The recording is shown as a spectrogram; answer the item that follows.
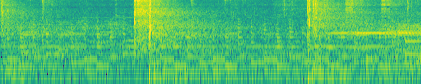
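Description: Background music with a steady melody. Over it come two sharp thuds about a second and a half apart, each with a short echo: a basketball bouncing on a sports-hall floor.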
